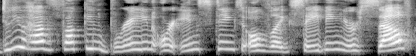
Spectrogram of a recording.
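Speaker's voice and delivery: loud, slow, high-pitched scolding; drawn-out incredulous shout; retold exasperated yell. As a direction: drag out each word in loud mock disbelief. Acting out her scolding of rider.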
